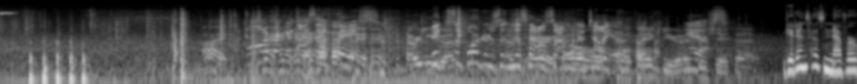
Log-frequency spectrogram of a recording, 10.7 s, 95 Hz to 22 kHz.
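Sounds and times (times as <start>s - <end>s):
knocking on a house door during door-to-door campaigning: 0.4s - 1.2s
speech: 2.6s - 10.6s
laughter: 3.1s - 9.5s.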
